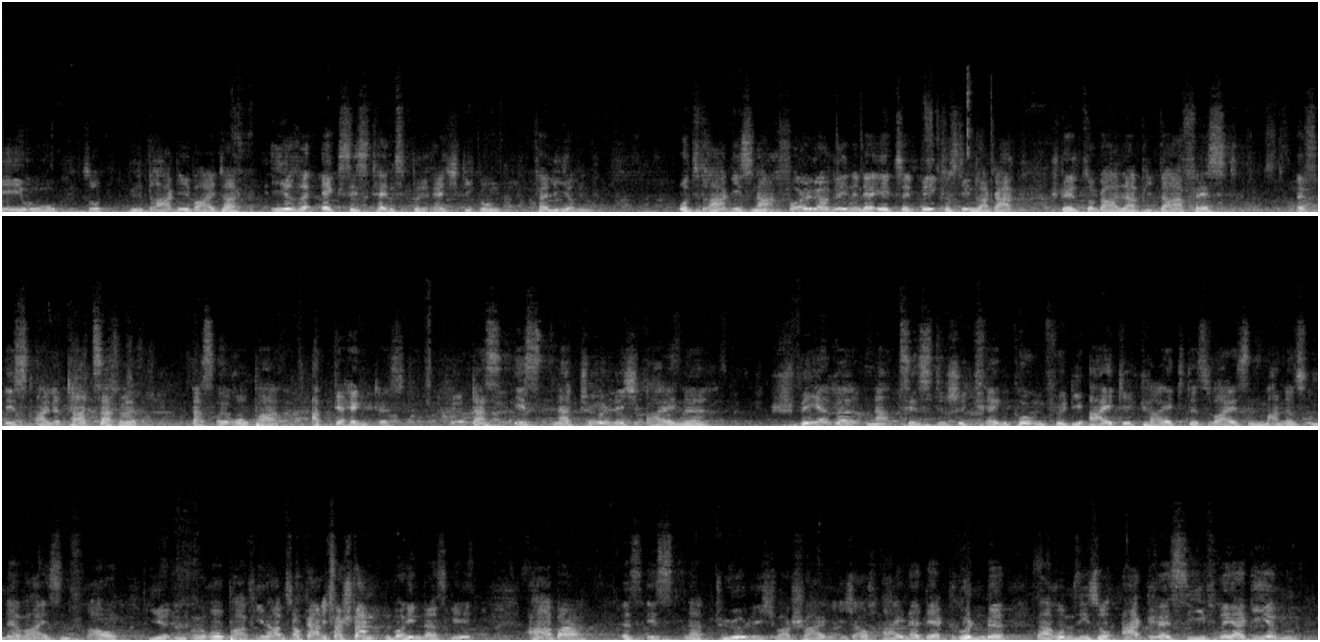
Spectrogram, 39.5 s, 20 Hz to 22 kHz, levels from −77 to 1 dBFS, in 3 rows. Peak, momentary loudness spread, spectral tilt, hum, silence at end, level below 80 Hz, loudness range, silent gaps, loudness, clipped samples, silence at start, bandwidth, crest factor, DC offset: -4 dBFS; 10 LU; -7 dB/octave; none; 0 s; -42 dBFS; 5 LU; none; -23 LUFS; under 0.1%; 0 s; 13 kHz; 20 dB; under 0.1%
